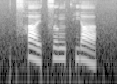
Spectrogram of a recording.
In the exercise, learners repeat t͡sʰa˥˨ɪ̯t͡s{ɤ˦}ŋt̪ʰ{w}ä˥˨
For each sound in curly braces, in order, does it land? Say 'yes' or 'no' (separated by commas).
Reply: yes, no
